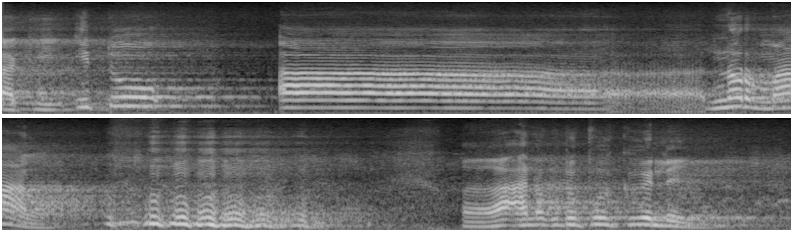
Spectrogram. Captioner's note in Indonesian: tertawa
